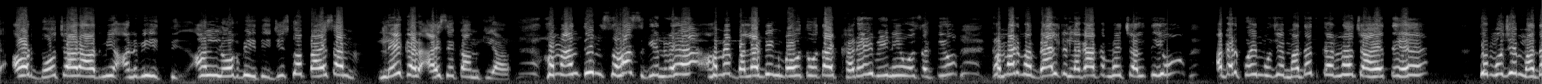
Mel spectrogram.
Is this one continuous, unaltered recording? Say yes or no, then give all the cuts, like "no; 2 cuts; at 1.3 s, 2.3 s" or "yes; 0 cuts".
yes; 0 cuts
